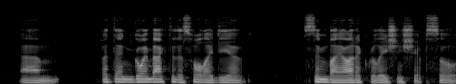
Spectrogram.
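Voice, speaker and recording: Over a silent background in a very clean recording, a man with fairly low pitch and fairly even intonation speaks in an unremarkable speaking voice. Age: 40s. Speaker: naturopathic doctor. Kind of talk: casual chat. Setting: studio.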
